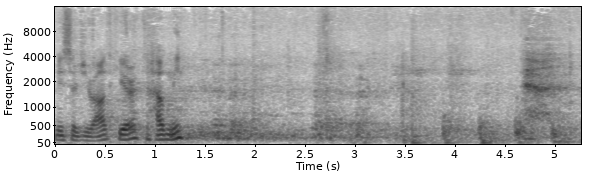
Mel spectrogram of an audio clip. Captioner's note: audience laughing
